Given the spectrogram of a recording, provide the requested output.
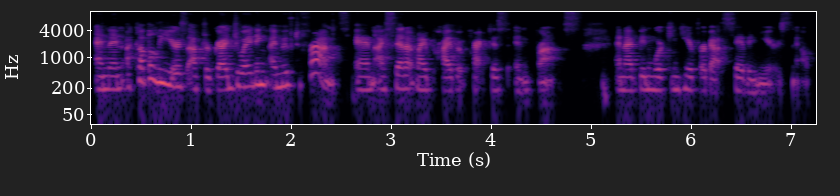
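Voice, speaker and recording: A woman's voice: mid-range voice, steady tone, quick pace, bright, forceful tone, low-quality recording. A young New woman, a speech therapist, giving a chatty webinar presentation over a video call. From New Zealand. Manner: chatty, explanatory, with frequent fillers. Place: indoor room with plants behind. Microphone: video call webcam.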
